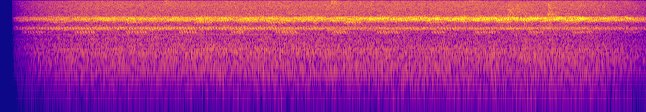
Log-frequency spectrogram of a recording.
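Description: Faint insect chirping: a steady high-pitched trill with a softer chirp repeating about twice a second.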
